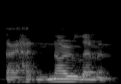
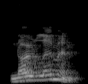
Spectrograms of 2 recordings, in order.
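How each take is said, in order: First: Said in the usual way. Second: "No lemon" pitched high, NO stressed hard and falling; hammed-up outrage, hitting "No" hard; disbelieving stress on no lemon. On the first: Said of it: "He said". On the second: Client retelling ruined dinner to agent, mock outrage on "No lemon". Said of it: "I'm really, really beside myself".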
